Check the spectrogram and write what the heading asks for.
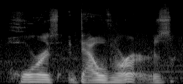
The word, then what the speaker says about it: hors d'oeuvres: Erica had been gracefully eating her hors d'oeuvres, or hors d'oeuvres, the H is silent there, or the hors d'oeuvres, without showing any confusion over the line of utensils in front of her.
